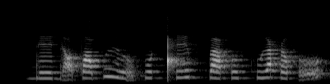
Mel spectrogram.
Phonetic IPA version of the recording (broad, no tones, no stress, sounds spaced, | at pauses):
d e d æ̰ tˤ ɨ p ɨ ɦ o̰ p o ǃʰ e pː a x o kʷʰ ɨ ħ o h o̰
